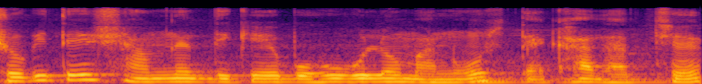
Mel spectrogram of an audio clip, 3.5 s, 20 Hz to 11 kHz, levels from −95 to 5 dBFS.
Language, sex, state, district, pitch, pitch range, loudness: Bengali, male, Assam, Kamrup Metropolitan, 125 Hz, 115-130 Hz, -13 LUFS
